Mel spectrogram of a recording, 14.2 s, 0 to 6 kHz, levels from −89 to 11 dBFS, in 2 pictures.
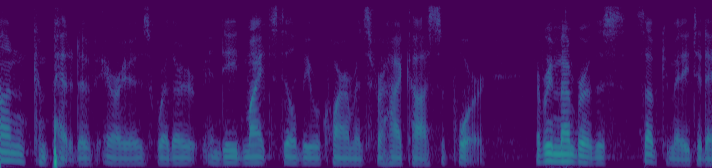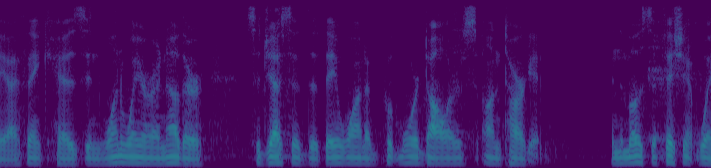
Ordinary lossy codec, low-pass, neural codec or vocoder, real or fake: AAC, 32 kbps; 5.4 kHz; none; real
